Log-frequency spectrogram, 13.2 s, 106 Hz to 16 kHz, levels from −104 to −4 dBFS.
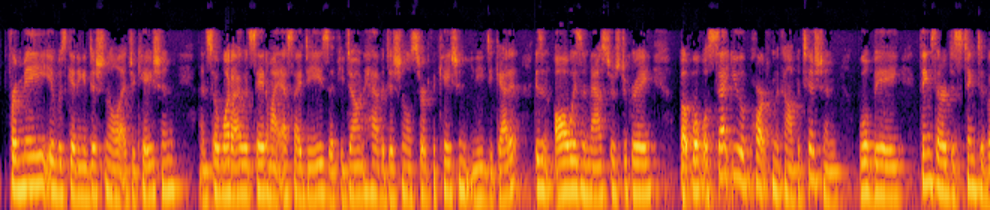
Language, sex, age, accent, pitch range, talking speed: English, female, 50-69, American, 150-180 Hz, 215 wpm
